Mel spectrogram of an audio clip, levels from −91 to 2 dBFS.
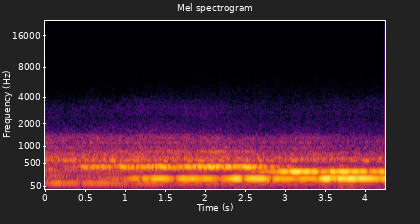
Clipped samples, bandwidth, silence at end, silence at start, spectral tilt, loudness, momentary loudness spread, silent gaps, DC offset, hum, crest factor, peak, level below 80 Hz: under 0.1%; 1.6 kHz; 0 s; 0 s; -14.5 dB/octave; -13 LUFS; 15 LU; none; under 0.1%; none; 12 dB; 0 dBFS; -50 dBFS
